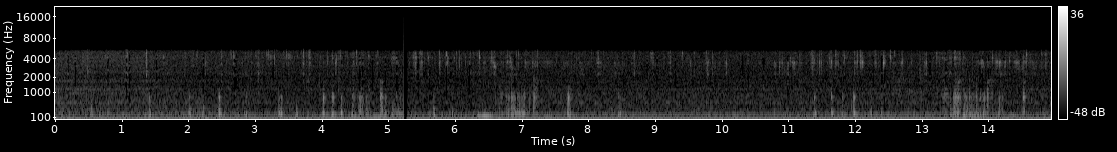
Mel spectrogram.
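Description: A hedgehog chewing and crunching dry food from a ceramic bowl: many small irregular crunches and clicks over a steady low hum, with a brief dropout about five seconds in.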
